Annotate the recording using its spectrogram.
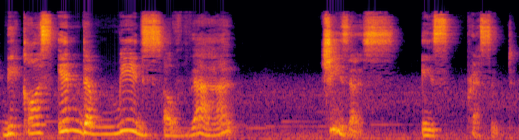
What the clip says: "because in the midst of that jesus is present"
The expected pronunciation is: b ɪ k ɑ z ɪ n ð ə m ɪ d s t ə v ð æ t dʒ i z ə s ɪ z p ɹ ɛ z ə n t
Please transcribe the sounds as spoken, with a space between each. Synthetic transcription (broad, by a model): b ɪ k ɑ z ɪ n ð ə m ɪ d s ə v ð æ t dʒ i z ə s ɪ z p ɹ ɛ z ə n t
